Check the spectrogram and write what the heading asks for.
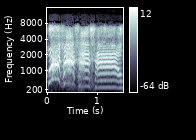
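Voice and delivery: loud, high mock guffaw; imitated laughter. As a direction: burst out in a big retold laugh. Retells nail girl laughing at her.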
